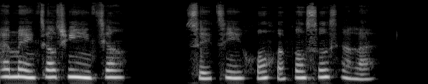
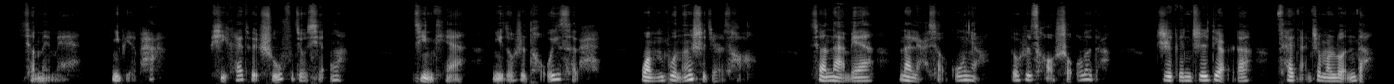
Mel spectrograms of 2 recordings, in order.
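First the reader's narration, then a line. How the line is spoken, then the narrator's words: Gentle soothing. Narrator (Chinese): 唐小虎不由柔声安慰道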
